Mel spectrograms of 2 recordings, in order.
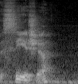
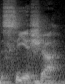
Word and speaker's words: Saoirse: alphabet, but it's pronounced Seisha. But the spelling of it is Saoirse. But it's pronounced Seisha. Seisha.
